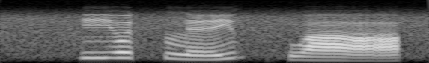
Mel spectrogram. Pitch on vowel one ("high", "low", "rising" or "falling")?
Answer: high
